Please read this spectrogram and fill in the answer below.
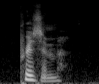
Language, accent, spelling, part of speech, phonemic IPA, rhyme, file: English, General American, prism, noun, /ˈpɹɪzəm/, -ɪzəm, En-us-prism.ogg
- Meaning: A polyhedron with parallel ends of the same polygonal shape and size, the other faces being parallelogram-shaped sides.: An object having the shape of a geometrical prism (sense 1)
